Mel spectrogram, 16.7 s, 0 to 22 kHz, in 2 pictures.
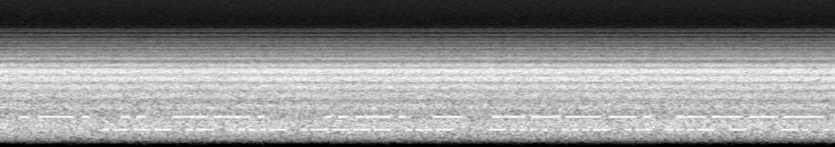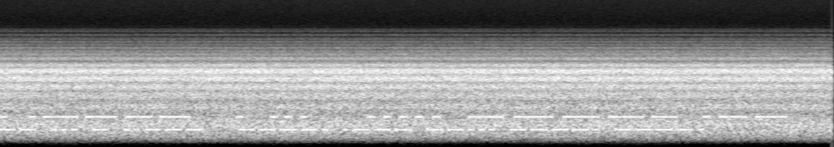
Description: Morse code, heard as two keyed tones, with heavy radio static. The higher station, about 15 wpm, 830 Hz: RIG FT991 ES 50W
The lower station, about 23 wpm, 480 Hz: JA41W 6VAVT NWST2 9J799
